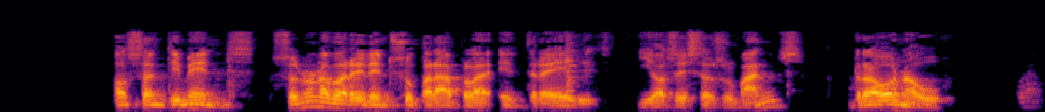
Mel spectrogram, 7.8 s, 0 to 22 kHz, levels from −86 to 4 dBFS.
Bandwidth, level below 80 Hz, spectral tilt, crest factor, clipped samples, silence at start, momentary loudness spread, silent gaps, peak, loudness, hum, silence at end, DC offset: 8 kHz; -60 dBFS; -5 dB/octave; 16 dB; under 0.1%; 0.85 s; 17 LU; 1.94-2.03 s, 4.64-4.68 s, 6.05-6.36 s, 7.19-7.63 s; -2 dBFS; -18 LUFS; none; 0.1 s; under 0.1%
